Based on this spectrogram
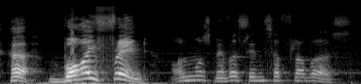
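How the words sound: The word boyfriend is stressed. Someone else sends her flowers. "when you stress on boyfriend"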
